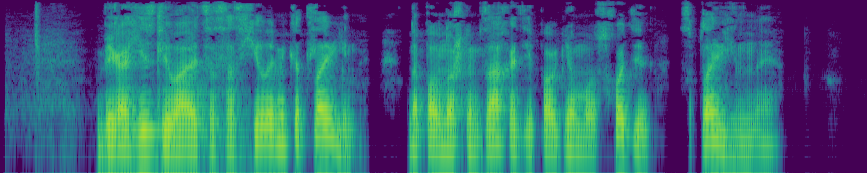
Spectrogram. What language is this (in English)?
Belarusian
